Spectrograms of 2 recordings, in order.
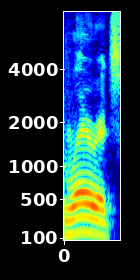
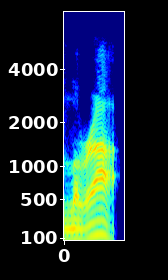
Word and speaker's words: Larratt: a guy named Devin Larratt, and Devin Larratt's like, you can it's Larratt. Joe If Rogan you said Larat. Yeah, I know. He said it right.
